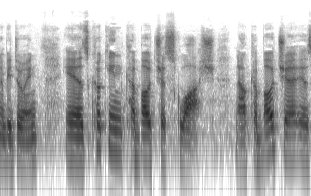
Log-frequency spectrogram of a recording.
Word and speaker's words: kabocha: what we're going to be doing is cooking caboa squash now caboa is spelled c a b o c h a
